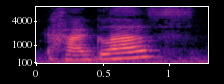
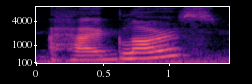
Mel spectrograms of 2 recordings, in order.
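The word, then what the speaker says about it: Hagalaz: So, it is a rune, but my apologies, I pronounced it wrong. It's pronounced Haglars, which I guess means hailstones.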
